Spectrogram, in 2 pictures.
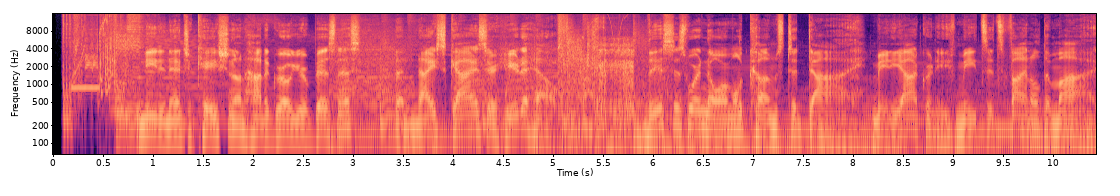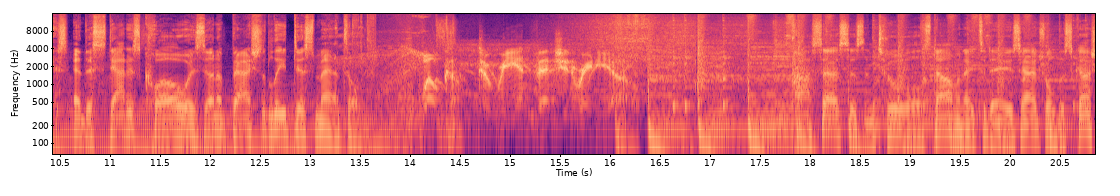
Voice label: Podcast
